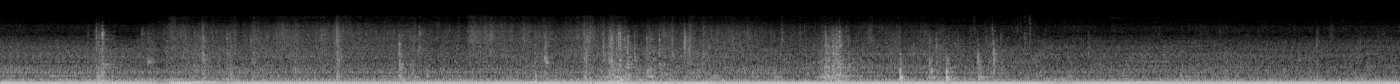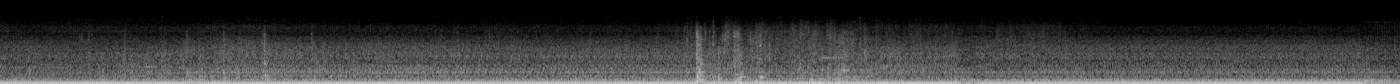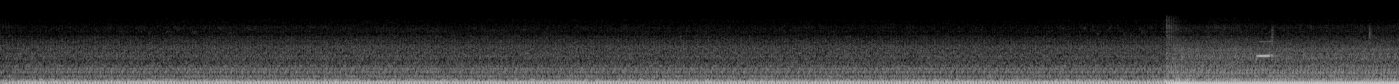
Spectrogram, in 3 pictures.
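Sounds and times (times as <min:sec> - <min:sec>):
excavator diesel engine running: 0:00.0 - 0:41.9
bucket scraping soil and stone: 0:01.5 - 0:10.4, 0:20.8 - 0:24.7.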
